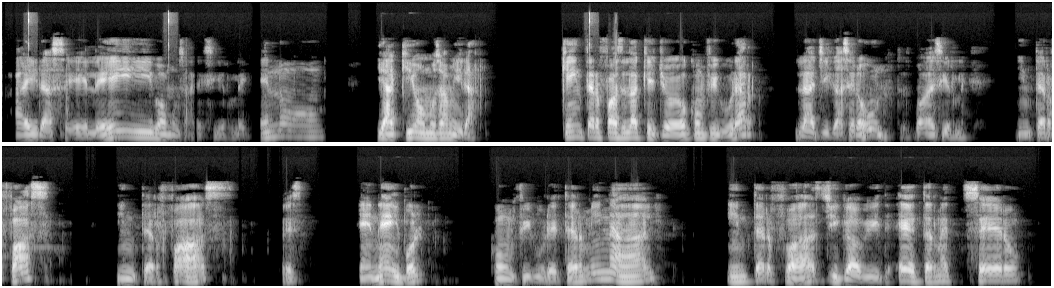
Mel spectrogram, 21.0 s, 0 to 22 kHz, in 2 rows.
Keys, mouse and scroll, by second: 6.2 ctrl+2.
